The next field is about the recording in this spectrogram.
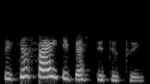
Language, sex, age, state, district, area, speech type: Kashmiri, female, 30-45, Jammu and Kashmir, Ganderbal, rural, conversation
